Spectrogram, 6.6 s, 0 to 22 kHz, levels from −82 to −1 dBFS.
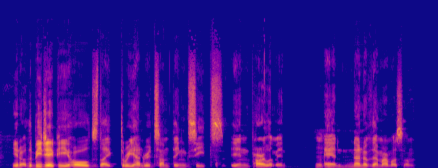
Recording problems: thin; very; fading below 350 Hz

